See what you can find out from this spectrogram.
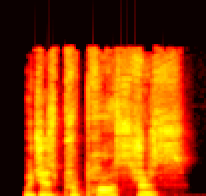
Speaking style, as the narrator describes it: the head curator whined

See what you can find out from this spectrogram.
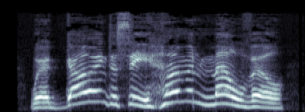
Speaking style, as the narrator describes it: I shouted

